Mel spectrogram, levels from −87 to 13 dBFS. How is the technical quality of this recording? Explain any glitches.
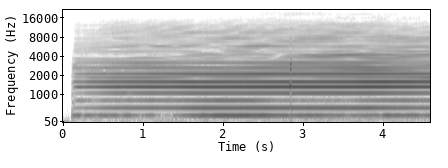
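There is one glitch: a short stretch of repeated frames at 2.84 to 2.89 s. A 52 ms block of the audio is played once and then immediately played again, producing a brief stutter in which the same fraction of a second sounds twice in a row. The repeated block length fits two compressed frames of about 26 ms each being written or sent a second time, so the decoder simply replays them. The duplicate adds 52 ms to the audio's running time.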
